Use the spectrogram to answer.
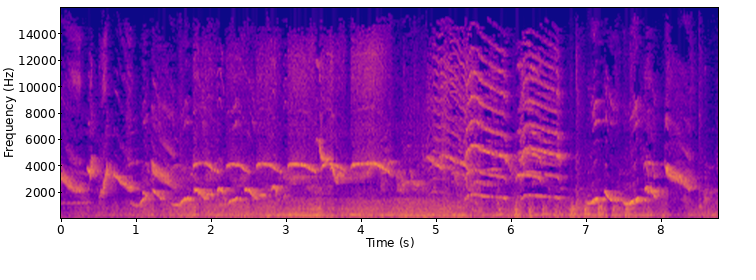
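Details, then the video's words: Caged, hand-tame Chinese hwamei singing: loud, varied, slurred whistles that rise and fall between mid and high pitch, with quick buzzy, rattling high phrases near the end and a steady low background hum. "Chim Họa Mi Hót Đỉnh Cao, Thuần Sách Tay Hót"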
